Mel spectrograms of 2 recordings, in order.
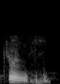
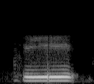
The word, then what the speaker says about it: Cruz: Lewis Cruz. Cruz.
